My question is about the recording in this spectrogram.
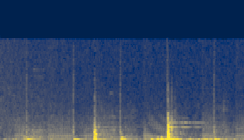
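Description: A basketball being dribbled on a stone-paved patio: about five sharp bounces at uneven intervals of roughly half a second, each with a short dull thud. Background music runs underneath.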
